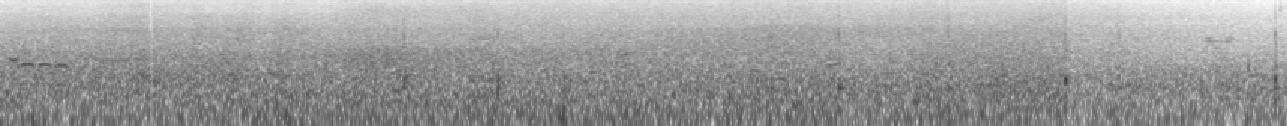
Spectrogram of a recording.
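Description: Ocean surf breaking and washing up the shallows, a steady rush of water.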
